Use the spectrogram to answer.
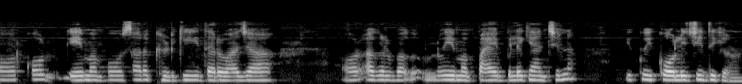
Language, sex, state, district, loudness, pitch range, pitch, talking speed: Garhwali, female, Uttarakhand, Tehri Garhwal, -19 LUFS, 195-215 Hz, 205 Hz, 155 wpm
